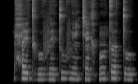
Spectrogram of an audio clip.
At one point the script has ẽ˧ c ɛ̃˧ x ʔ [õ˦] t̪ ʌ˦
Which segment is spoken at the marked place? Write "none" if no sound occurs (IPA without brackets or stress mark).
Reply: õ˦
